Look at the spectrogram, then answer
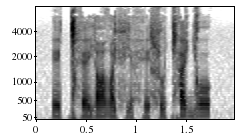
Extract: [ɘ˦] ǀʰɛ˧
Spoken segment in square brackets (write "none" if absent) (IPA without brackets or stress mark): e˦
